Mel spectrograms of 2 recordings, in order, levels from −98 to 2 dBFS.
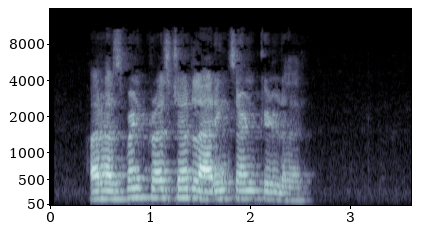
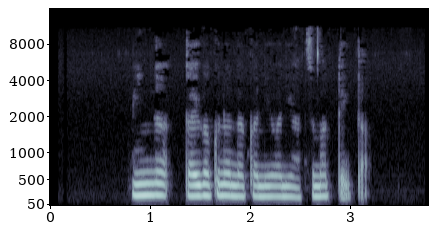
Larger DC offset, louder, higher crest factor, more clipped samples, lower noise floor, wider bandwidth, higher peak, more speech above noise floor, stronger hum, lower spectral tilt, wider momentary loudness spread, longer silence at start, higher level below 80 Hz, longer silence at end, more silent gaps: neither; first, -20 LUFS vs -25 LUFS; about the same, 18 dB vs 16 dB; neither; about the same, -67 dBFS vs -69 dBFS; about the same, 11 kHz vs 11.5 kHz; first, -4 dBFS vs -10 dBFS; about the same, 48 dB vs 45 dB; neither; second, -5.5 dB/octave vs -7 dB/octave; about the same, 12 LU vs 12 LU; second, 0.4 s vs 0.8 s; first, -68 dBFS vs -74 dBFS; first, 1.05 s vs 0.65 s; neither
